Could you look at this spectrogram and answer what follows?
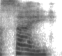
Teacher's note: Compara ese ay, que tiene la mayor fuerza la A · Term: diptongo decreciente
